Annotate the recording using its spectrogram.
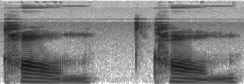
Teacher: my k in the back of my throat calm and then keep making the l noise as you close your lips for the m calm calm so it doesn't have to be a perfect l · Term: dark l, dark L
